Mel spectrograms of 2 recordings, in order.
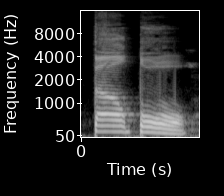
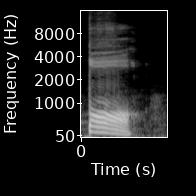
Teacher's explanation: Kalau kita sebut to, muncung, dia akan jadi to, to. Dia bunyi terkumpul.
